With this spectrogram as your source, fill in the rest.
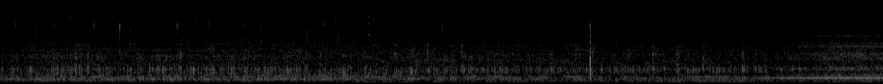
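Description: A pot of water boils for lasagna noodles, a quiet continuous bubbling and simmering with scattered small ticks and pops, steady and faint in a home kitchen.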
